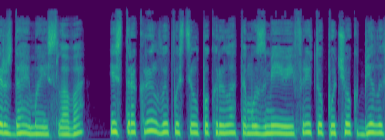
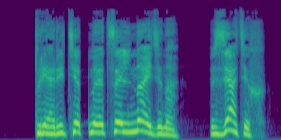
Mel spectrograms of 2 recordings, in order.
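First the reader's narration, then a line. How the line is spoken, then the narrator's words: Commander's barked order. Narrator (Russian): рявкнул командор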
